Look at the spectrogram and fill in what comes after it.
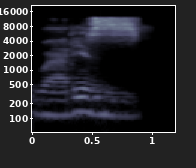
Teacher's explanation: Terus itu zai. Wariz, jangan jadi sin.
